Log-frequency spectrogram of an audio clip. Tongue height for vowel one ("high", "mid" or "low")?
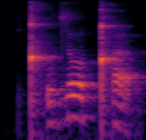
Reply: low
